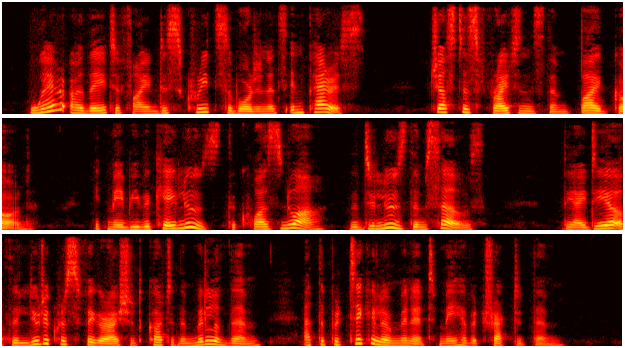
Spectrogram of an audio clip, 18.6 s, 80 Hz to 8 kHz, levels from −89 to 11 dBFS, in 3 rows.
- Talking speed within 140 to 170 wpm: Yes, average, 150 wpm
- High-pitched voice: No, medium, 175 Hz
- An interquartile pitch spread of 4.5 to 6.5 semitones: Yes, wide, 5.5 semitones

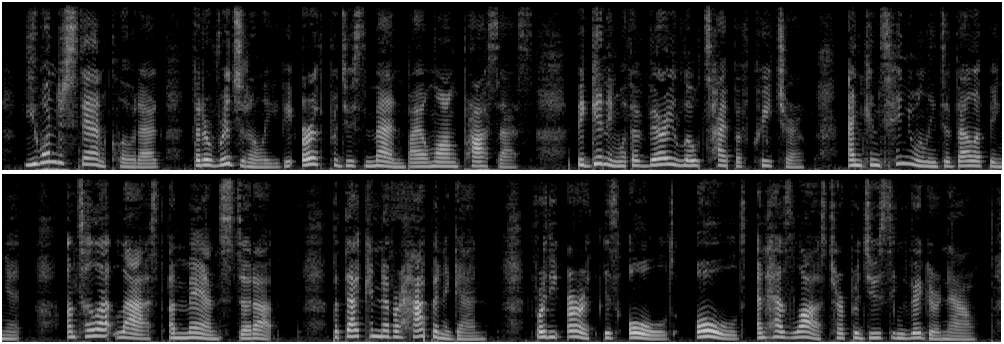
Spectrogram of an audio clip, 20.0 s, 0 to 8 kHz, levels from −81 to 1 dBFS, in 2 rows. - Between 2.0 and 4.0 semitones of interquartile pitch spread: No, average, 5.3 semitones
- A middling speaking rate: Yes, average, 155 wpm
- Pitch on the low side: No, high, 220 Hz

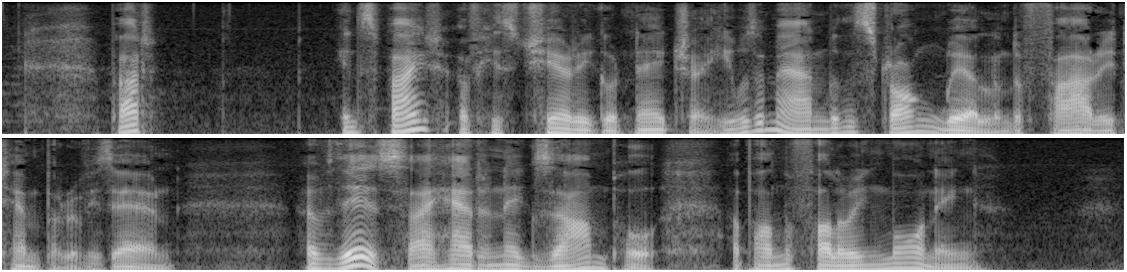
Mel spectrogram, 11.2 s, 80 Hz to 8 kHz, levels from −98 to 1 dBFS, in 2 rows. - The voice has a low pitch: Yes, very low, 95 Hz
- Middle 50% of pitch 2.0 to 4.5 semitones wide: No, wide, 5.4 semitones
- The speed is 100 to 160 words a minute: No, average, 175 wpm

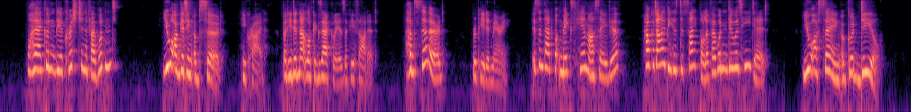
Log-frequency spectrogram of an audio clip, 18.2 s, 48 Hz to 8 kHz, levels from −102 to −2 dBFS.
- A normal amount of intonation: No, wide, 6.5 semitones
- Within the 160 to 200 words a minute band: Yes, average, 180 wpm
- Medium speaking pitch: No, very high, 300 Hz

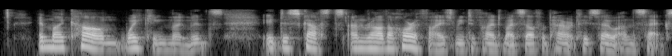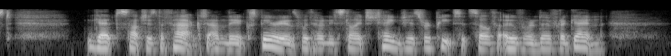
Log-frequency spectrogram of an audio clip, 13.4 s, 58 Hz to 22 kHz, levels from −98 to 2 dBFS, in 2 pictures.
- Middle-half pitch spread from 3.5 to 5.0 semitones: No, average, 2.8 semitones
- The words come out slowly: No, average, 155 wpm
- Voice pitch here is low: Yes, low, 125 Hz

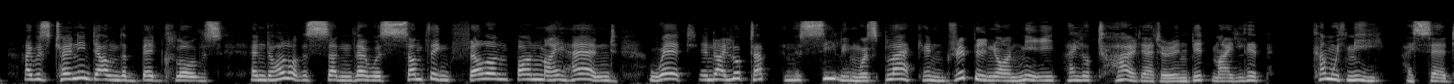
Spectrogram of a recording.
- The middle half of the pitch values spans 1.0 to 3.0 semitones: No, average, 4.3 semitones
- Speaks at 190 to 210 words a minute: Yes, average, 195 wpm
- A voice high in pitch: Yes, high, 200 Hz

